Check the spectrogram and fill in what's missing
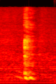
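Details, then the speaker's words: Simulated cough: a single short, forced, acted adult cough in a quiet room, performed as a joke about calling in sick to work. "Oh, sir, I'm sorry. I cannot come in today because I'm coughing."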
